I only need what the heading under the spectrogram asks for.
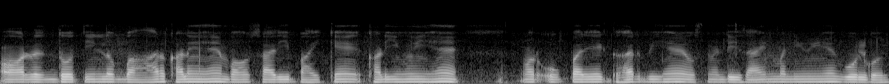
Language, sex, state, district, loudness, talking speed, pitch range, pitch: Hindi, male, Uttar Pradesh, Muzaffarnagar, -18 LUFS, 170 wpm, 115-120 Hz, 115 Hz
